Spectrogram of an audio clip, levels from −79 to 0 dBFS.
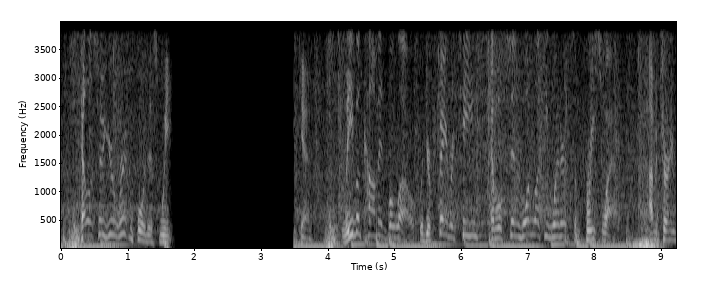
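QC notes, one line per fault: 1.6 to 3.51 s, call audio freeze: the sound stops and a short fading continuation of the last moment gives way to about 1.8 s of silence, then the audio resumes exactly where it left off. The likely cause is packets stalling in transit until the jitter buffer emptied, so the receiver filled the wait rather than dropping content. Nothing is lost, and everything after 3.51 s arrives about 1.9 s late. The surrounding audio has nothing above 4 kHz, which fits a 64 kbps G.711 A-law call path.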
